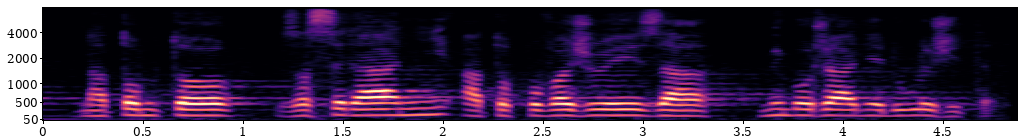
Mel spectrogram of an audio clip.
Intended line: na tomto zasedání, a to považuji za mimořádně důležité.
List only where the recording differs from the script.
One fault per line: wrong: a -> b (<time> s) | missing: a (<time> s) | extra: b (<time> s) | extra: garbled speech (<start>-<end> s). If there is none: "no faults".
no faults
